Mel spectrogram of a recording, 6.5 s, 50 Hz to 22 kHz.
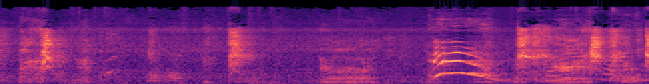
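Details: Bond, a Rajapalayam puppy 35 days old, tussling with Dora the Labrador: scattered soft grumbles and short barks, then a sharp high arching yelp midway, followed by more rapid yappy barks and growls.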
